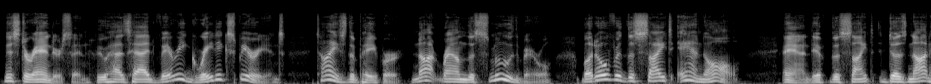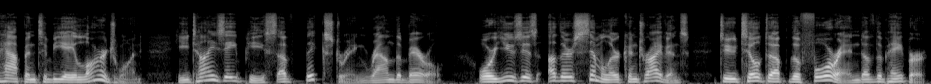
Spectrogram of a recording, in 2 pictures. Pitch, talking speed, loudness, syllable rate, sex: 130 Hz, 185 wpm, -19 LUFS, 4.8 syllables/s, male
